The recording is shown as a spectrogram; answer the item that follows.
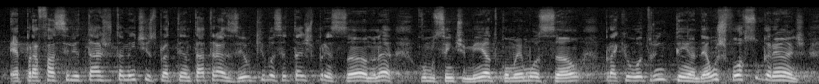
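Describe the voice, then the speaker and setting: A man's voice: a little high, dark tone. A man with a Brazilian accent, a pastor giving a conversational Bible-study lesson, asking the congregation questions and telling anecdotes. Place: church hall. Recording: reverberant church hall with faint noise.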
